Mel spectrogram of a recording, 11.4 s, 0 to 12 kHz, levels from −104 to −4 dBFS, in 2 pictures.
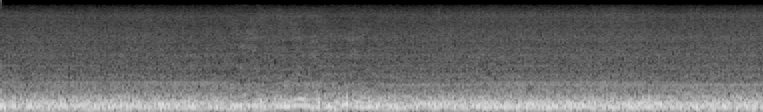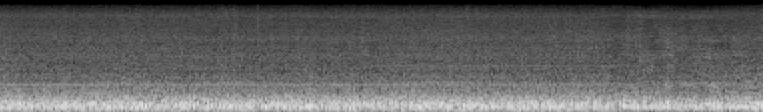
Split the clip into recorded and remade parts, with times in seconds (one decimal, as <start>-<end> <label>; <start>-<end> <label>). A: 0.0-1.7 recorded; 1.7-2.8 remade; 2.8-10.3 recorded; 10.3-11.4 remade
